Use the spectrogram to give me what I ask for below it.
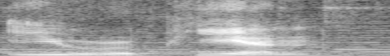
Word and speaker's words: European: o un sonido consonante la respuesta es ese in the european es un sonido consonante por lo tanto tenemos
